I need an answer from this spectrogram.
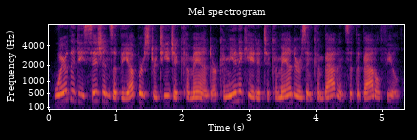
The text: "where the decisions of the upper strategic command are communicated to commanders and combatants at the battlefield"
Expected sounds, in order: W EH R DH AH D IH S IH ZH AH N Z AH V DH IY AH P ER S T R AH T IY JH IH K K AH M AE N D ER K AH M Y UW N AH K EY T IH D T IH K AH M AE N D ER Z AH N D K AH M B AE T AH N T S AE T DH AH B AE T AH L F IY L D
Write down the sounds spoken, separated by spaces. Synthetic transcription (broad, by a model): W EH R DH AH D IH S IH ZH AH N Z AH V DH IY AH P ER S T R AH T IY JH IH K K AH M AE N D ER K AH M Y UW N AH K EY T IH D T IH K AH M AE N D ER Z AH N K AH M B AE T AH N T S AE T DH AH B AE T L F IY L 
